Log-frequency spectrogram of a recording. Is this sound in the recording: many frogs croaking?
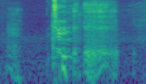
no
